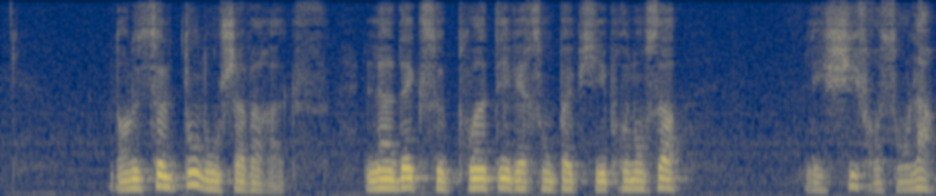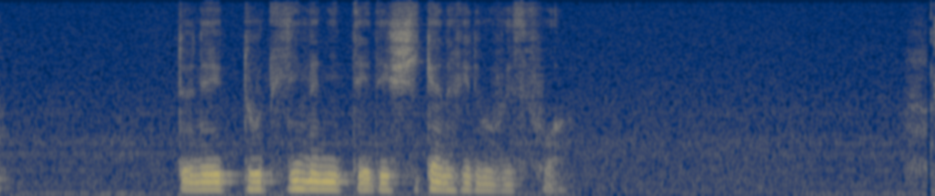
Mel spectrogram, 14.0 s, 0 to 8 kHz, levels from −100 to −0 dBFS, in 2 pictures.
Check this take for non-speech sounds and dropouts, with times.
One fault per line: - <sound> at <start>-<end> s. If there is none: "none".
none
